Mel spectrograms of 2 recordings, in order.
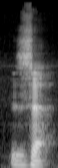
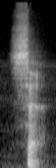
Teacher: S is often voiced, Z, while soft C is pretty much always voiceless, S. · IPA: /z/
